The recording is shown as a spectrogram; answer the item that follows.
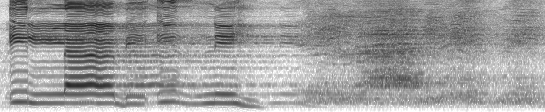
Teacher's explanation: ফিস সামাওয়াতি ওয়া মা ফিল আরদ। من ذا الذي يشفع عنده এখানে দুইটা হামজা দুইটাই স্পষ্ট করতে হবে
